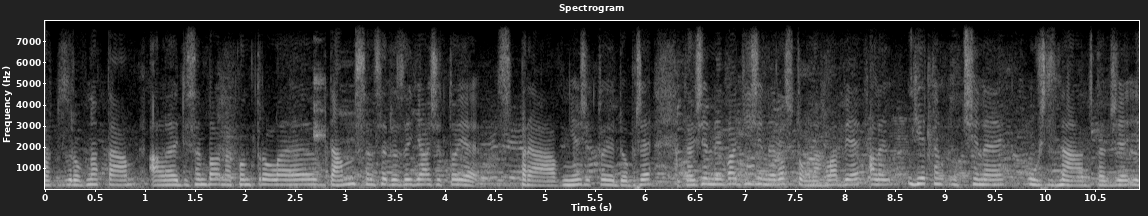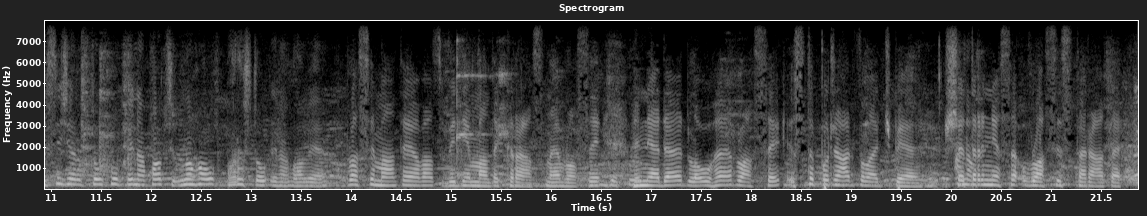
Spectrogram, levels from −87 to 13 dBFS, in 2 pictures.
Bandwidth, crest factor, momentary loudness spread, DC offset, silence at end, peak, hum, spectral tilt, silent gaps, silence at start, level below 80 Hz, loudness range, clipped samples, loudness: 8 kHz; 16 dB; 4 LU; under 0.1%; 0 s; -4 dBFS; none; -6 dB/octave; none; 0 s; -46 dBFS; 1 LU; under 0.1%; -19 LUFS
